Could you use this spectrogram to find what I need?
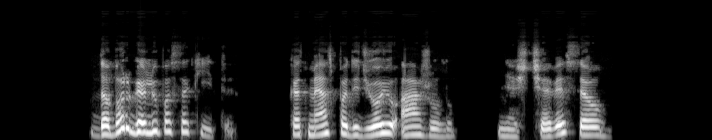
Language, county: Lithuanian, Vilnius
